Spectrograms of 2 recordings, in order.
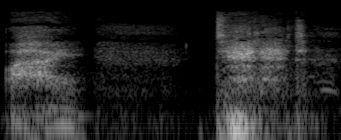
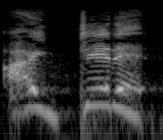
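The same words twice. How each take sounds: First: It is said in a weak, exhausted tone. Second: It is said in a triumphant, victorious tone.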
